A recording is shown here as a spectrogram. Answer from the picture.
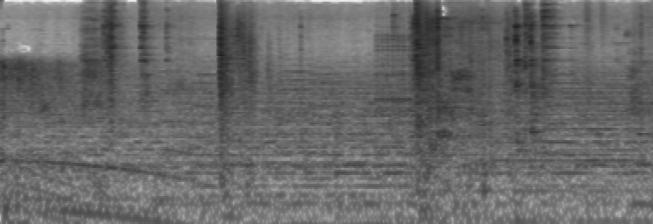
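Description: Tense dramatic underscore from a TV drama's soundtrack: low sustained tones with a note sliding slowly downward, broken by two sharp mechanical clicks about two and four seconds in.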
